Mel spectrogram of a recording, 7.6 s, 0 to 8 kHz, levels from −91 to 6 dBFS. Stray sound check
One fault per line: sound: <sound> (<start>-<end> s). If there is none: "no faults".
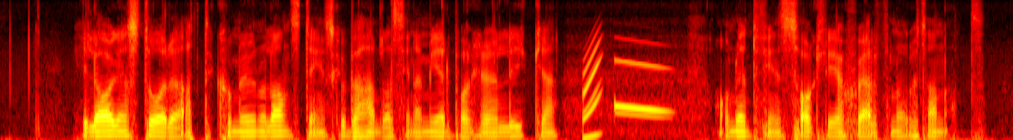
sound: chirp (4.4-5.1 s)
